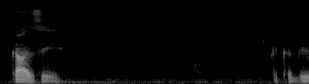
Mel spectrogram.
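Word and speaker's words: Skadi: her name is pronounced scazi like the these the d sounds like a z so it's s k a d i but it's pronounced scazi i could be wrong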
